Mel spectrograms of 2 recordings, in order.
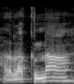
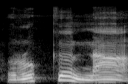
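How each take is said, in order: First: The first vowel is an 'a' sound. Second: The first vowel is a 'u' sound. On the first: The speaker calls it wrong. "रे और ये काफ, तो रक नून अलिफ जबर ना" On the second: The speaker calls it right. "रे पेश रू और काफ, रुक नून और अलिफ ना"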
